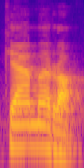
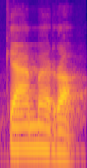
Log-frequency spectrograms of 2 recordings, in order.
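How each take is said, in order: The two takes are said the same way.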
